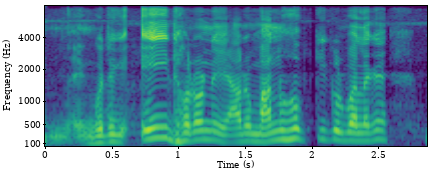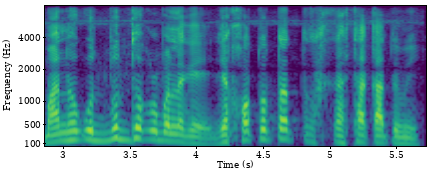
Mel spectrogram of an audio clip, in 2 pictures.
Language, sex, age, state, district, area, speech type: Assamese, male, 60+, Assam, Barpeta, rural, spontaneous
